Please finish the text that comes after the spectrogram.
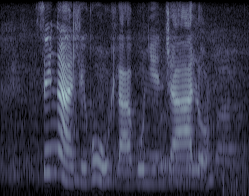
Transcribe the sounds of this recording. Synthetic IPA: siŋaɮik̬uɮak̬uɲɛnd͡ʒʱaːlɔ

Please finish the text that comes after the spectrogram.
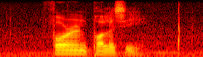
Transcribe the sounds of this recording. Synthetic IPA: fɔɹə̃npʰɔlɪsḭ

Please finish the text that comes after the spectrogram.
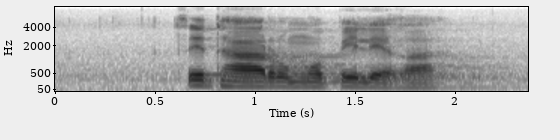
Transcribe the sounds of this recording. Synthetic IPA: t͡sɪtʰarʊmopʼɪlɪɣa

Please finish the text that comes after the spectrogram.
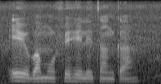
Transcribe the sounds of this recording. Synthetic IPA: ɪʊbamʊfɪɦelet͡sʼaŋ̩kʼa

